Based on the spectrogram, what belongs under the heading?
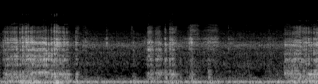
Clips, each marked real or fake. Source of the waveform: real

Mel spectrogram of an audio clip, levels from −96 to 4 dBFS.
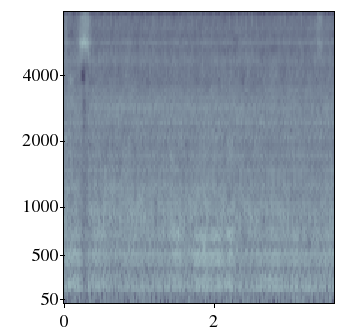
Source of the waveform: fake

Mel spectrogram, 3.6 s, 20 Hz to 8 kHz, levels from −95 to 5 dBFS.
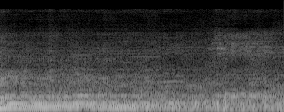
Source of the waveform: fake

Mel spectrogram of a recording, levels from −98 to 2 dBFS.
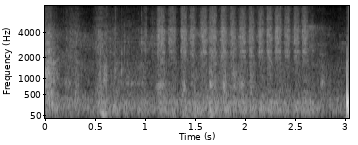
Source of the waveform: real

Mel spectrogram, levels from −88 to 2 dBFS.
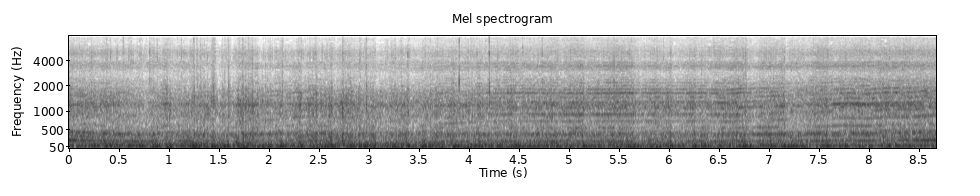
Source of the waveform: real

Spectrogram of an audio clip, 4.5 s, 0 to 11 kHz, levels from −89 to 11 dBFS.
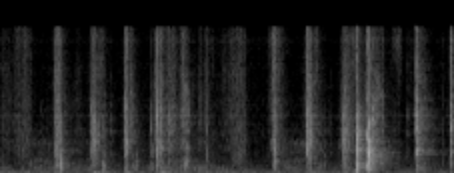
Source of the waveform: fake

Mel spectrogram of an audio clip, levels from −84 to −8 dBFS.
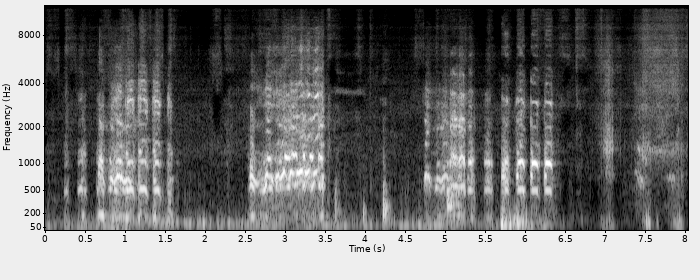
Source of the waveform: fake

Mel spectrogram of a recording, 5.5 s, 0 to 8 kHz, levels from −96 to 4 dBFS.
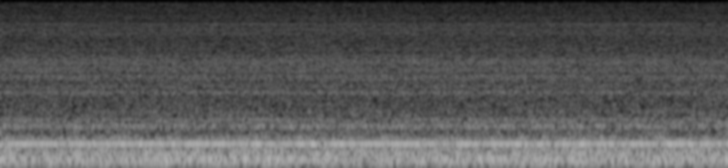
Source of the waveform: real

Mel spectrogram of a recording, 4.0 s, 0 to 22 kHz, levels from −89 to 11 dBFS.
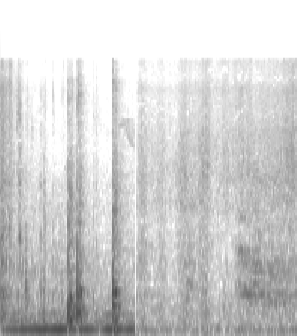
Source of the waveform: real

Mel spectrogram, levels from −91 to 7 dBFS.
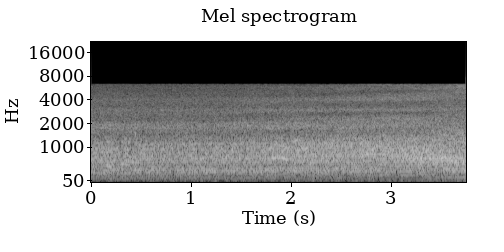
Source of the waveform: real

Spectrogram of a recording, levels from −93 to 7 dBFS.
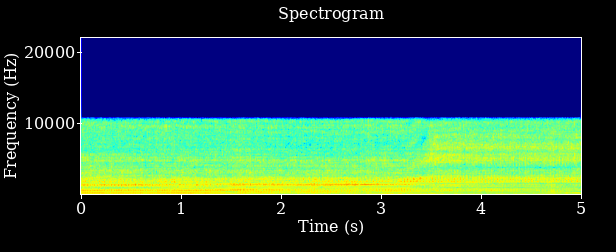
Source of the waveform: real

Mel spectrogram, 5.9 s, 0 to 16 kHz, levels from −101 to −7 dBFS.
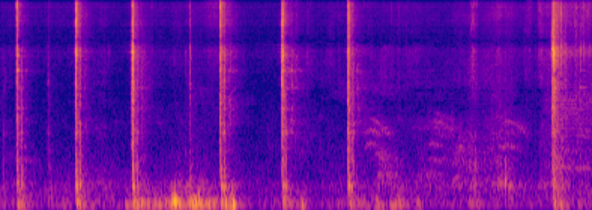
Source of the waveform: fake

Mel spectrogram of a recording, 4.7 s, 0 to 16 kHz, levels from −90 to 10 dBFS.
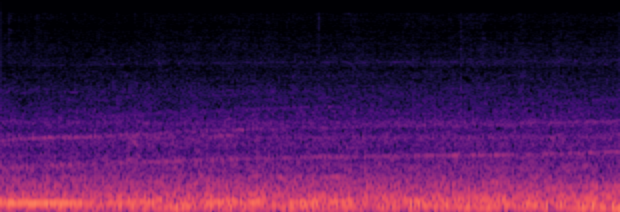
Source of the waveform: real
